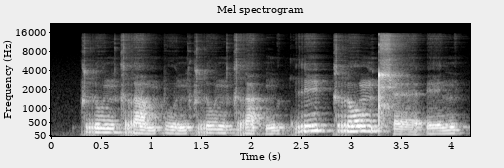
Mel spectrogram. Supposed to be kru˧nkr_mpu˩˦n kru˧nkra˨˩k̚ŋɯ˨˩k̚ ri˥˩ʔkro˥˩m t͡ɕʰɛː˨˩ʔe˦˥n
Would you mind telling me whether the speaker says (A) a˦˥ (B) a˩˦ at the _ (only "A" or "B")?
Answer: B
